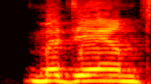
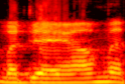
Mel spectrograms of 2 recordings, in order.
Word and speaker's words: Madame: Madame Tussauds, which we always say Madam, not Madame.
